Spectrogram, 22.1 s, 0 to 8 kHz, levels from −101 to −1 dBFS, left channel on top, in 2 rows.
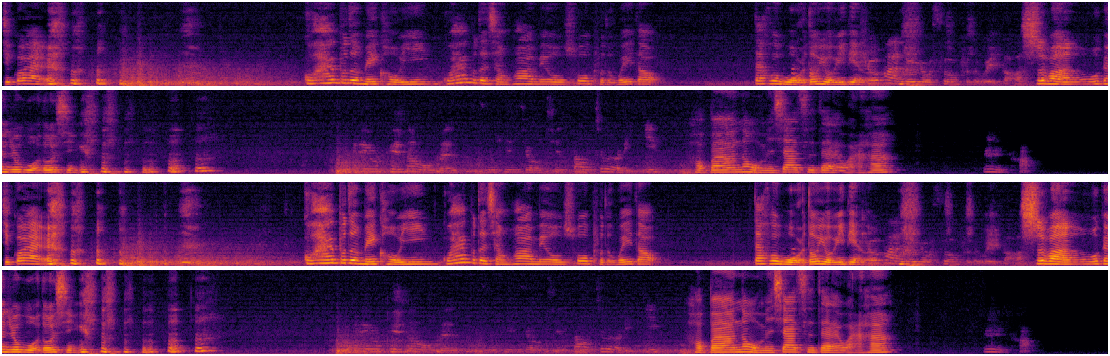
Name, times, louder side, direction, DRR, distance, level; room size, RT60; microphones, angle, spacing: voice 1, 0.0-1.3 1.8-2.0 3.0-6.5 7.5-8.7 9.0-9.1 10.2-13.2 18.0-20.0, right 4 dB, 75° right, 0.4 m, -30 dB
sound 1, 0.6-19.2, right 1 dB, 5° right, 0.7 m, -49 dB
voice 2, 1.5-2.1 7.6-8.2 8.5-10.3 14.4-17.7 20.9-21.3, left 2 dB, 85° left, 0.8 m, -49 dB
2.9 x 2.1 x 3.7 m
head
